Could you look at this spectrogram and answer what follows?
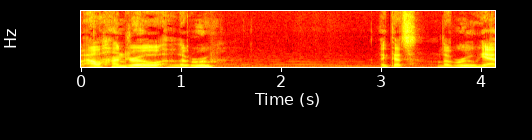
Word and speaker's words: Lerroux: I think that's Lerroux. Yeah, I think that's how you pronounce it. I think the X would be silent.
